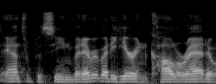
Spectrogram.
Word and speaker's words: Anthropocene: this word was pronounced anthropocene but everybody here in colorado of all places chooses to pronounce it anthropocene as if they've just gotten off the plane from london which some of you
